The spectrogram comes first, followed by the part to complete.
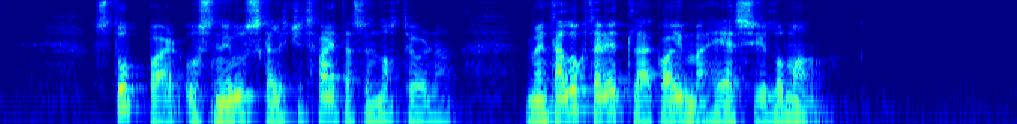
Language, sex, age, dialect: Faroese, male, 36-60, Suðurstreymoy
